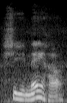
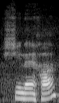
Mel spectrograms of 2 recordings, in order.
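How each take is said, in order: First: Shineha sounded out slowly, as the other option; alternative pronunciation. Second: Shineha sounded out slowly, as the first option; one possible pronunciation. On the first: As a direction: say Shineha with separated syllables, offering an alternative reading. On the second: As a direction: say Shineha carefully, syllable by syllable, as one possible reading. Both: Shown as a demonstration. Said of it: "intended this word to be pronounced".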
